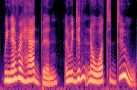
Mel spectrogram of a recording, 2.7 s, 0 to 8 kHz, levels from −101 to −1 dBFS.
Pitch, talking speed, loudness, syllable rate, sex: 215 Hz, 240 wpm, -17 LUFS, 4.7 syllables/s, female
